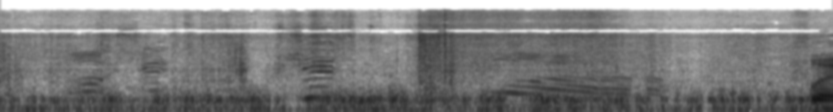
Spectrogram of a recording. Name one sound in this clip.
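A snowboarder thumps down into the snow.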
